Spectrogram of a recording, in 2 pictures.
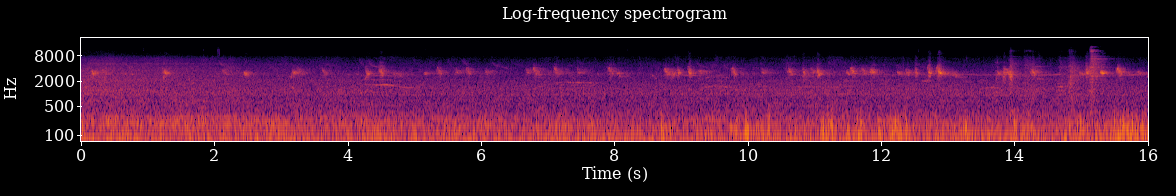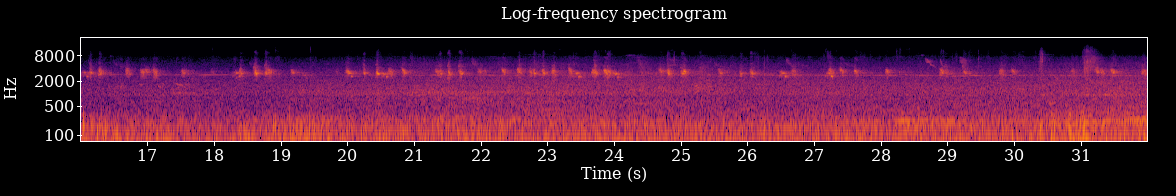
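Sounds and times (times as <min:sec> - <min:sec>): small birds chirping: 0:00.1 - 0:32.0
steady low rumble: 0:07.7 - 0:32.0.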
